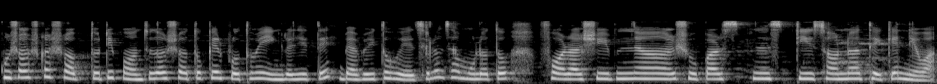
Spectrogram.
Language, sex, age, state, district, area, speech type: Bengali, female, 18-30, West Bengal, North 24 Parganas, urban, spontaneous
